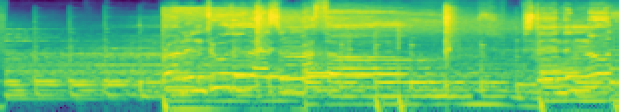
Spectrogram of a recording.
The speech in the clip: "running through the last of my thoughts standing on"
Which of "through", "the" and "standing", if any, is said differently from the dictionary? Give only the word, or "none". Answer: none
